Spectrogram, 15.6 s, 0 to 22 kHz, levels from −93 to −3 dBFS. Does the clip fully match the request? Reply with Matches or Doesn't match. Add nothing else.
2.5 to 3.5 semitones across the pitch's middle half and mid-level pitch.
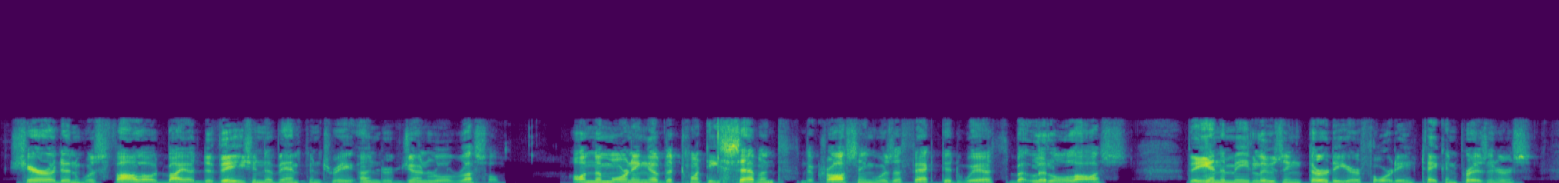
Doesn't match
